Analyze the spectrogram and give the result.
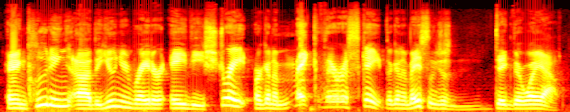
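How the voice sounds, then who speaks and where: Male history podcast host, fairly high-pitched, animated and informal, salty storyteller bantering with a co-host. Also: quick pace. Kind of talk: casual history recap with banter.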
